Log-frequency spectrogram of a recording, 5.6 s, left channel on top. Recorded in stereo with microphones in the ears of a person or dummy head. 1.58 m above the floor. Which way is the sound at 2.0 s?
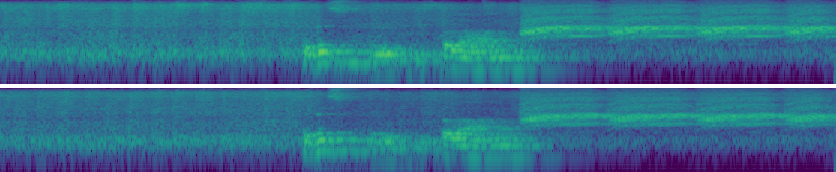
70° right (ahead or behind).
